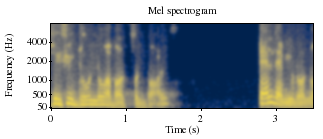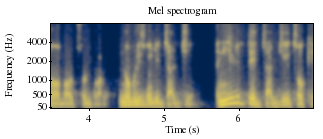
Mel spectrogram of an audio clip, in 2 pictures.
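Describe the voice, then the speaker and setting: With a dark, mellow tone and a somewhat breathy edge, a man speaks at a fairly quick pace, his pitch swinging very widely, in a dry, close sound with no echo. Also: medium pitch for a man. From India (Kerala). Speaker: mentor. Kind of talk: mentoring session.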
